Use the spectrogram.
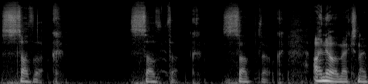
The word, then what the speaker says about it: Southwark: that and no one better pronounce this as south walk because it's pronounced southwark southak i know it makes no bloody sense i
